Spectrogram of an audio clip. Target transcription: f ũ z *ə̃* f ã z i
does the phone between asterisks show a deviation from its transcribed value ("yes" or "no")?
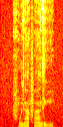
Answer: yes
